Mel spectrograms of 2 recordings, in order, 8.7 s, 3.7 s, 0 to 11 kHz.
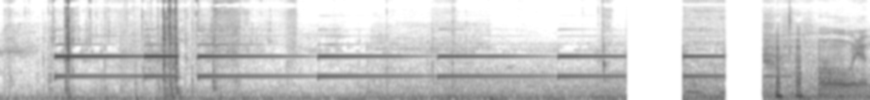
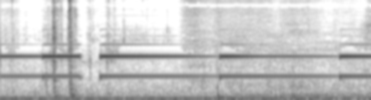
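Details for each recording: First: Lexus LS400 power tilt steering column after greasing the worn, weak motor's gear teeth to fix a grinding noise: short runs of steady electric motor whine at one pitch, though the motor still overheats quickly. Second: Lexus LS400 power tilt steering column, cover removed: short bursts of electric motor whine with clicks and grinding as the tilt gear is misaligned, pulling out of mesh going up; weak, worn motor; spacer to be added behind gear.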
